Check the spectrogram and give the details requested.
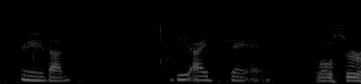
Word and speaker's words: Bija: My name is Bija. Like, it's pronounced with a ja sound, not like.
